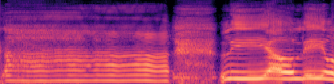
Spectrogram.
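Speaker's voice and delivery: cheering Leo. Retold or imitated. Salvadorans cheering for Leo, excited chant. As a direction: cheer him on like a proud fan.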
